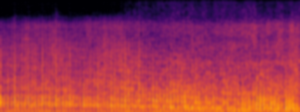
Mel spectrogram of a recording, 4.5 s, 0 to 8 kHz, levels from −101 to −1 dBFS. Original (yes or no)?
no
